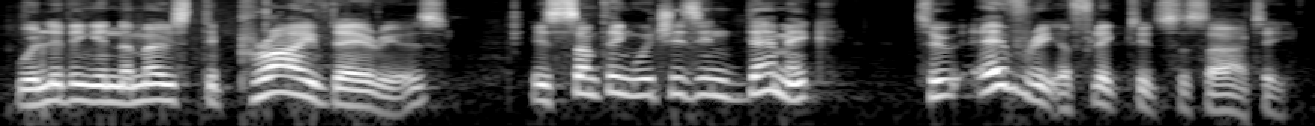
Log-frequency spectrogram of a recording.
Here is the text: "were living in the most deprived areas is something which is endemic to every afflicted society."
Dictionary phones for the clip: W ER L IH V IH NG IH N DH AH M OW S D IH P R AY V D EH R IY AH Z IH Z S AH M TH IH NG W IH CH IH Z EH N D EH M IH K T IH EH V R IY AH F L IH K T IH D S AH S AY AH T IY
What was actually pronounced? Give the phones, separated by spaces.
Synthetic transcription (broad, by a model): W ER L IH V IH NG IH N DH AH M OW S D IH P R AY V D EH R IY AH Z IH Z S AH M TH IH NG W IH CH IH Z EH N D EH M IH K T IH EH V R IY AH F L IH K T IH D S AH S AY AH T IY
